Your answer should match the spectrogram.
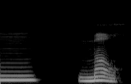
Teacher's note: غین موٹا ہے لیکن ہلانا نہیں ہے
